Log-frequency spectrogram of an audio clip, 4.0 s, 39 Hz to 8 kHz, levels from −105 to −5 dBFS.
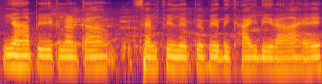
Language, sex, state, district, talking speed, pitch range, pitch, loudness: Hindi, male, Bihar, Kaimur, 165 wpm, 105-115 Hz, 110 Hz, -21 LUFS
